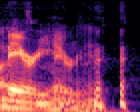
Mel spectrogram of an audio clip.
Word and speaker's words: Marion: So this one's out of Marion County, Florida. I think that's how you pronounce it. It's Marion.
